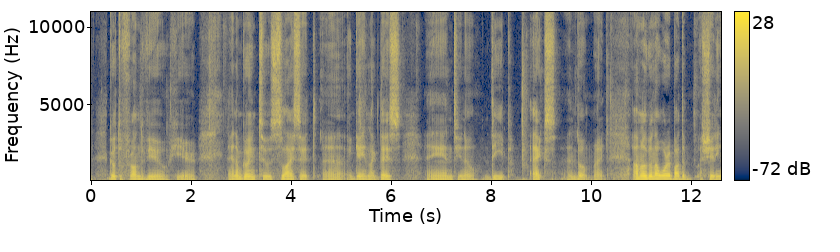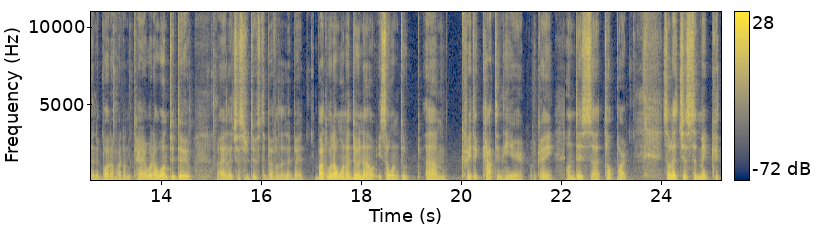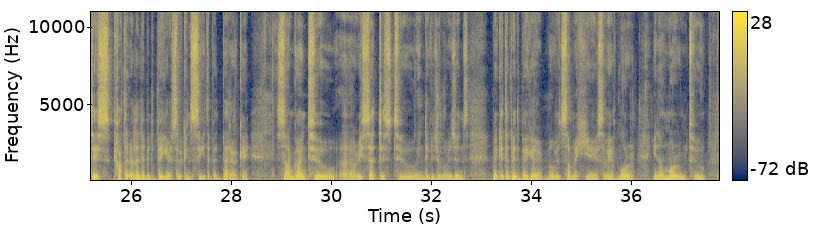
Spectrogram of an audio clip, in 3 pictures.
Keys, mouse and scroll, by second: 0.2 `, 0.6 KP_5, 0.9 `, 1.5 `, 2.5 shift+click, 3.7-6.0 drag, 6.2 middle drag, 10.3 KP_5, 10.7 shift+middle click, 11.1 middle click, 12.2 shift+middle drag, 12.6 middle drag, 13.1 shift+middle drag, 14.3 q, 19.2-19.7 drag, 24.0 click, 24.4 q, 26.4 `, 26.9 KP_5, 27.9 s, 30.7 click, 32.1 s, 33.9 g, 36.2 shift+2, 36.6 click, 36.7-37.4 middle drag, 37.6 KP_5.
